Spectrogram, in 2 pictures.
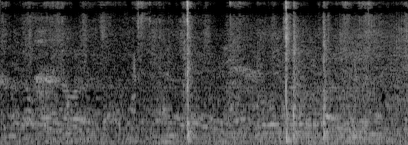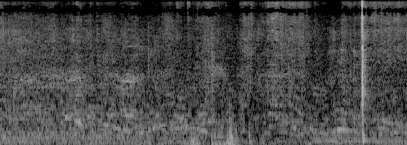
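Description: A knife slices wetly through fish flesh.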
